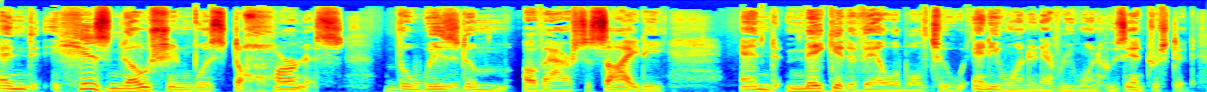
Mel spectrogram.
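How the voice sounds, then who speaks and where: In an unremarkable speaking voice, a man talks at a moderate pace with a fairly low pitch and ordinary pitch variation. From New York City (Manhattan). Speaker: entrepreneur. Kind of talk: interview.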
